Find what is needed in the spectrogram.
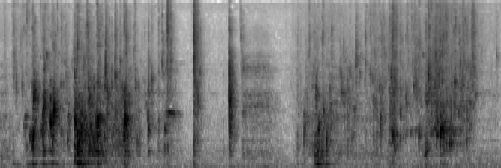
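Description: Water from a bathroom tap running and splashing in two spells, as in rinsing at the sink during a wet shave. Two sharp knocks come in the gap between them, a little past the middle.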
